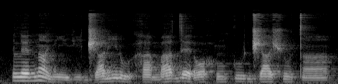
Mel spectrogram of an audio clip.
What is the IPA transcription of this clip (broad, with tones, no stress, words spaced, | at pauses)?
lɛ˦nã˦˨jĩ˨ ji˨d͡ʒa˨˦ ɾĩ˧ɾu˨ha˨ma˨˦ dɛ˦˨ɾɔ˧ hũ˧ku˦ d͡ʒa˦ʃũ˦ tã˧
